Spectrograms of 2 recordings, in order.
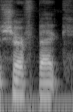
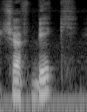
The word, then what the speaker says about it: Schjerfbeck: not speak Finnish and I have heard a little bit more of nuanced pronunciation of chef chef Bick and I hear also Helen. So maybe not Helen or Helena but Helen which again nuance.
